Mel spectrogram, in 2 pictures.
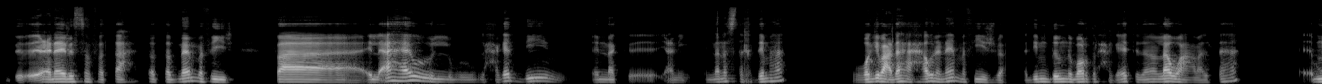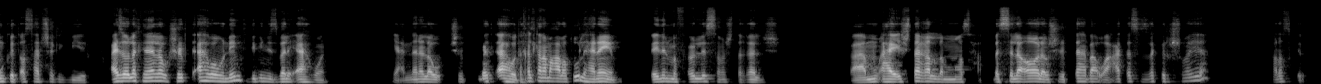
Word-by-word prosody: د -, -, -9 dB
عينيا 125 Hz, +2 st, +5 dB
لسه 130 Hz, +1 st, -3 dB
مفَتحة 120 Hz, -, -7 dB
طب -, -, -10 dB
طب 115 Hz, 0 st, -7 dB
نام 145 Hz, +4 st, +2 dB
ما 135 Hz, -, -4 dB
فيش، 120 Hz, -4 st, -5 dB, 0.4 s
فالقهاوي 115 Hz, -, +3 dB
وال 130 Hz, -8 st, -6 dB
والحاجات 110 Hz, +7 st, -8 dB
دي 150 Hz, +2 st, -7 dB, 0.4 s
إنك 115 Hz, 0 st, -8 dB, 0.4 s
يعني 100 Hz, -2 st, -15 dB
إن 110 Hz, +2 st, -12 dB
أنا 120 Hz, -, -6 dB
أستخدمها 140 Hz, +4 st, -7 dB, 0.6 s
وآجي 115 Hz, +7 st, 0 dB
بعدها 130 Hz, 0 st, +4 dB
أحاول 125 Hz, +4 st, -1 dB
أنام 145 Hz, +6 st, -2 dB
ما 120 Hz, -, -12 dB
فيش 115 Hz, -4 st, -9 dB
بقى 105 Hz, -, -12 dB, 0.2 s
فدي 105 Hz, +5 st, -6 dB
من 130 Hz, 0 st, -5 dB
ضمن 125 Hz, +1 st, -1 dB
برضه 125 Hz, +2 st, -1 dB
الحاجات 120 Hz, +2 st, -9 dB
اللي 110 Hz, 0 st, -9 dB
أنا -, -, -7 dB
لو 130 Hz, 0 st, +2 dB
عملتها 105 Hz, -1 st, -10 dB, 0.7 s
ممكن 130 Hz, +2 st, -2 dB
تأثر 130 Hz, -, -5 dB
عليَّ -, -, -2 dB
بشكل 130 Hz, -3 st, -10 dB
كبير، 105 Hz, -2 st, -13 dB, 0.2 s
عايز 145 Hz, -, +8 dB
أقول 155 Hz, +1 st, +7 dB
لك 165 Hz, -1 st, +2 dB
إن 155 Hz, -, +7 dB
أنا 165 Hz, +1 st, +6 dB
لو 160 Hz, -, +1 dB
شربت 155 Hz, +1 st, -2 dB
قهوة 165 Hz, -1 st, +4 dB
ونمت 160 Hz, +7 st, 0 dB
دي 135 Hz, -, -7 dB
بالنسبة 130 Hz, -3 st, -2 dB
لي 130 Hz, -, -3 dB
أهون. 110 Hz, -4 st, 0 dB, 0.7 s
يعني 105 Hz, +5 st, -8 dB
أنا 120 Hz, -, +1 dB
لو 120 Hz, -2 st, 0 dB
شربت 125 Hz, -, -10 dB
كوباية 140 Hz, +1 st, -1 dB
قهوة 140 Hz, -1 st, +6 dB
ودخلت 150 Hz, +7 st, -1 dB
أنام 155 Hz, -1 st, +5 dB
على 140 Hz, -2 st, +3 dB
طول 190 Hz, +5 st, -1 dB
هانام، 125 Hz, -4 st, +6 dB, 0.3 s
لأن 120 Hz, +3 st, +3 dB
المفعول 130 Hz, -1 st, -2 dB
لسه 135 Hz, -2 st, -3 dB
ما -, -, -10 dB
اشتغلش، 115 Hz, -2 st, -8 dB, 0.7 s
فم 115 Hz, +6 st, +1 dB
هيشتغل 130 Hz, +3 st, +5 dB
لما 115 Hz, -1 st, -4 dB
أصحى، 115 Hz, 0 st, -10 dB
بس 120 Hz, +2 st, 0 dB
لأ 135 Hz, 0 st, +5 dB
آه 135 Hz, 0 st, +4 dB
لو 120 Hz, -3 st, +3 dB
شربتها 120 Hz, +5 st, -4 dB
بقى 135 Hz, -1 st, -1 dB
وقعدت -, -, -4 dB
أسهر 140 Hz, -4 st, -10 dB
أذاكر 140 Hz, +2 st, -10 dB
شوية 180 Hz, -, -7 dB, 0.6 s
خلاص -, -, -12 dB
كده. -, -, -23 dB
125 Hz, 190 wpm, -25 LUFS, 115-140 Hz, 0.7 s, عايز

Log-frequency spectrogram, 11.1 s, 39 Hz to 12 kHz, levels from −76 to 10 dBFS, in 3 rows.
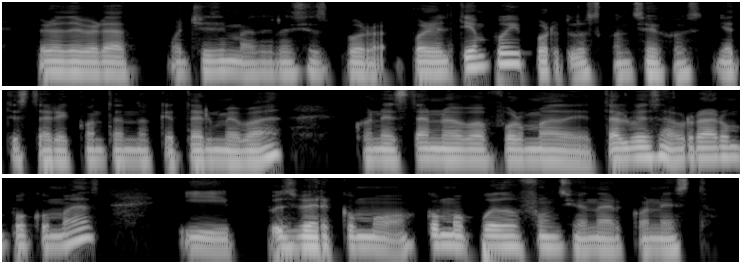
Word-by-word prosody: pero, 105 Hz, 0 st, +1 dB
de 105 Hz, -, +3 dB
verdad, 100 Hz, 0 st, +1 dB
muchísimas 100 Hz, 0 st, -2 dB
gracias 100 Hz, +2 st, -4 dB
por 95 Hz, -3 st, -2 dB
por 105 Hz, -, +2 dB
el 100 Hz, 0 st, +1 dB
tiempo 150 Hz, +6 st, +3 dB
y 185 Hz, -, +5 dB
por 105 Hz, -, -2 dB
tus 95 Hz, +2 st, -4 dB
consejos. 95 Hz, 0 st, -3 dB
Ya 100 Hz, -, -1 dB
te 105 Hz, -, -7 dB
estaré 100 Hz, -1 st, -1 dB
contando 100 Hz, -1 st, -2 dB
qué 95 Hz, -, -5 dB
tal 100 Hz, +3 st, 0 dB
me 100 Hz, -1 st, +2 dB
va 100 Hz, +10 st, +3 dB, 0.3 s
con 105 Hz, 0 st, -2 dB
esta 105 Hz, +2 st, +1 dB
nueva 105 Hz, -1 st, +3 dB
forma 105 Hz, 0 st, +1 dB
de, 90 Hz, -3 st, -1 dB
tal 110 Hz, +2 st, +2 dB
vez, 120 Hz, +2 st, +4 dB
ahorrar 115 Hz, +1 st, +3 dB
un 125 Hz, -1 st, -1 dB
poco 115 Hz, -2 st, -2 dB
más 170 Hz, -, 0 dB, 0.4 s
y, 95 Hz, -3 st, -2 dB, 0.2 s
pues, 105 Hz, 0 st, +1 dB
ver 110 Hz, 0 st, +5 dB
cómo 105 Hz, -2 st, -1 dB
cómo 125 Hz, -2 st, +3 dB
puedo 115 Hz, -1 st, +3 dB
funcionar 100 Hz, -3 st, -1 dB
con 95 Hz, 0 st, -2 dB
esto. 95 Hz, +2 st, -3 dB
105 Hz, 220 wpm, -23 LUFS, 100-110 Hz, 0.4 s, y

